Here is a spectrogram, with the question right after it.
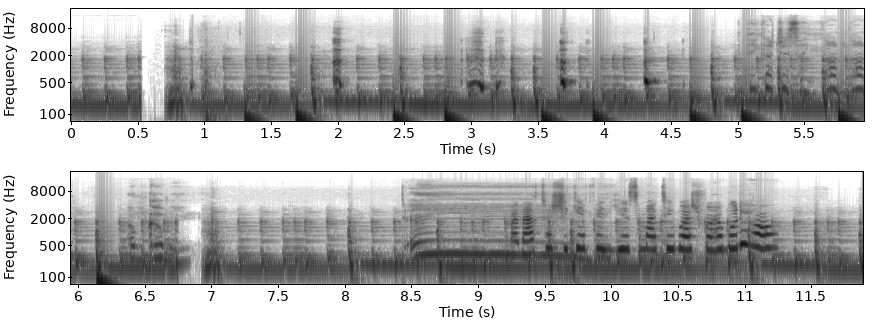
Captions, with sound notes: Nani frightened* i think I have just seen Conney (Nani stutters) I'm coming danggg that what she gets for using my toothbrush for her booty hole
